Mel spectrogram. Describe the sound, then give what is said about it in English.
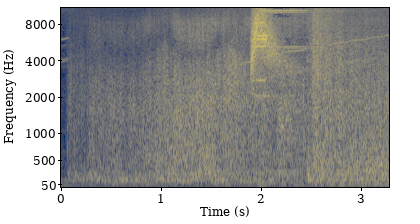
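A shoulder-mounted robot laser fires at a vehicle: a loud, sustained roaring blast with a brief high whistling sweep midway and a second sharp burst near the end. “Another robot raises its head, and a shoulder-mounted laser fires at a vehicle.”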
